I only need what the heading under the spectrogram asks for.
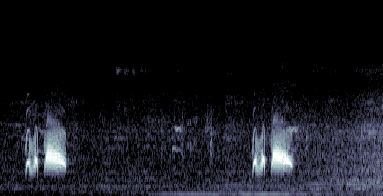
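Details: Female spotted dove kept as a decoy, cooing to rouse a male. Two short phrases about five seconds apart, each a stuttered double note then a longer husky coo, with a low hum in the pause.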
